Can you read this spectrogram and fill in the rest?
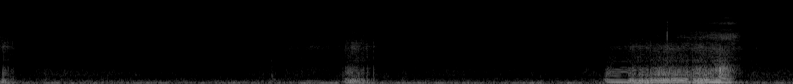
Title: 👃 本日のイビキ / Snoring Sleep Sound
